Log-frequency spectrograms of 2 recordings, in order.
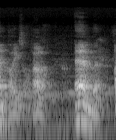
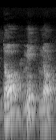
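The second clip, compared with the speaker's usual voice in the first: "Do", "mi", "non" each said apart, raised pitch; syllable by syllable. Shown as a demonstration. Teacher repeating the example for pupils, "Do, mi, non" split syllable by syllable. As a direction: separate the beats DO, MI, NON. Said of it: "c'est le découpage syllabique".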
